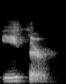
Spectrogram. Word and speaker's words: Aether: eight the realm okay so in English it's supposed to be ether okay that's right go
